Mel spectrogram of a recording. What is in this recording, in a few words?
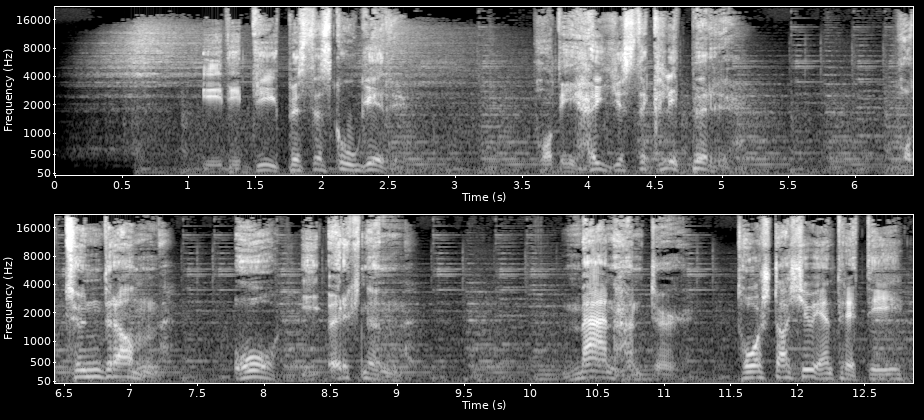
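Norwegian dramatic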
